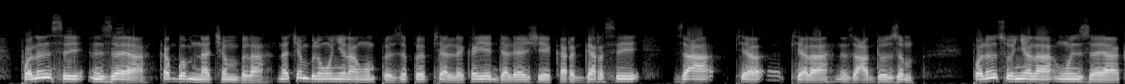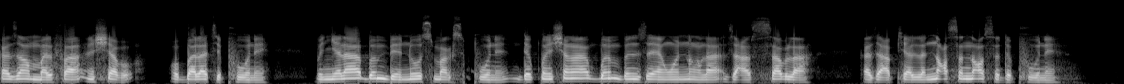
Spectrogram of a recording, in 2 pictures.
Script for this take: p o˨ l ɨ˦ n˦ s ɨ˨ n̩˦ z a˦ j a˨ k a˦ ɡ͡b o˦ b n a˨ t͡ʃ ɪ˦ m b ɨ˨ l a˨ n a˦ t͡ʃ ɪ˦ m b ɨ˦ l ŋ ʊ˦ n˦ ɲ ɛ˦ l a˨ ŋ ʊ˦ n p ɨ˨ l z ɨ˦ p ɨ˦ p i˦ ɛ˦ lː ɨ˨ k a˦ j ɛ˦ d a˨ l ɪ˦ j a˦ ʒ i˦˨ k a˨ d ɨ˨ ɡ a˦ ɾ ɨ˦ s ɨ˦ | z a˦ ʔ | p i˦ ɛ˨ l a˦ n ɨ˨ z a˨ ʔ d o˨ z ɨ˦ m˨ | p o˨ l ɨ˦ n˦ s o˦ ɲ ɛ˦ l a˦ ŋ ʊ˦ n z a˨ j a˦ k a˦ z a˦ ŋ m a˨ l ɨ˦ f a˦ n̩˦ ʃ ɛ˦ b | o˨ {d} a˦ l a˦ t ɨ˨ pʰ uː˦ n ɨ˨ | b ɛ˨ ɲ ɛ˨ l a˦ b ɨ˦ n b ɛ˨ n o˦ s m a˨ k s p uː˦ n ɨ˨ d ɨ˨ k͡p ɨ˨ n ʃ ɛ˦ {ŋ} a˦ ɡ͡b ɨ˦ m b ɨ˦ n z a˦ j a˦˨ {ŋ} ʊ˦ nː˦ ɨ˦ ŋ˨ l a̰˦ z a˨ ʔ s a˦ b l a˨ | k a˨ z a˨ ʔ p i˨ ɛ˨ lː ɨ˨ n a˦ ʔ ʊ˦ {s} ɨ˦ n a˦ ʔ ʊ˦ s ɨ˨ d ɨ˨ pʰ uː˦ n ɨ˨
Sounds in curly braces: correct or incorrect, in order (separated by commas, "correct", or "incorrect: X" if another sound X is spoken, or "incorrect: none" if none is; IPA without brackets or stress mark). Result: incorrect: b, correct, correct, correct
